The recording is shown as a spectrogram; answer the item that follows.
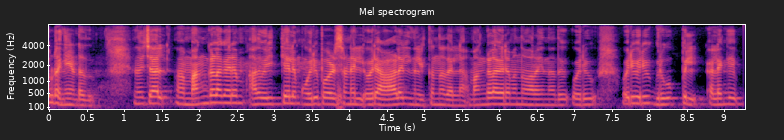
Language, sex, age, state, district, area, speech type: Malayalam, male, 18-30, Kerala, Thiruvananthapuram, rural, spontaneous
